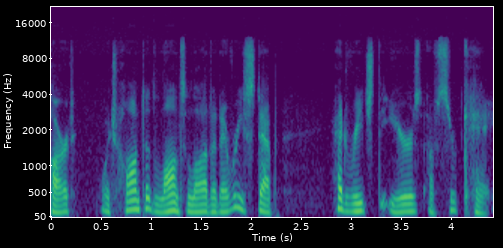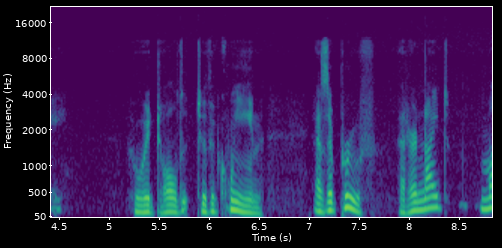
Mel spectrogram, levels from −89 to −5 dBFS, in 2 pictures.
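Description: No technical faults can be heard anywhere in the speech.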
